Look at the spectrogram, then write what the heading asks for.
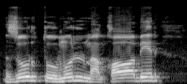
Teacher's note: क़ाफ मोटा पढ़ा जाएगा क्योंकि हरूफ मुस्तारिया में से है। वो हर्फ जो हमेशा मोटे पढ़े जाते हैं उन हरफों में से क़ाफ है।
